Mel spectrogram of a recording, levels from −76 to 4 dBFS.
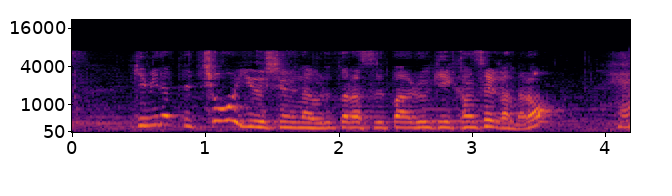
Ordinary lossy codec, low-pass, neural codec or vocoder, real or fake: AAC, 32 kbps; 7.2 kHz; none; real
